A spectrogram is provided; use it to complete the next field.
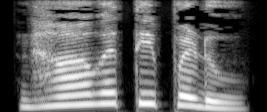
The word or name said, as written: ಧಾವತಿಪಡು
